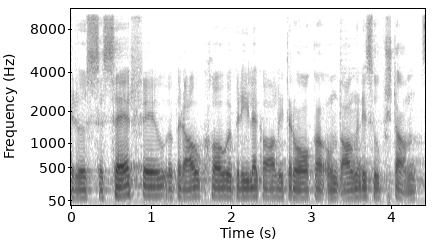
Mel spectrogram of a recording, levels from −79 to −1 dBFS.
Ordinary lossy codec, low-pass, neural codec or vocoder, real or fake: Opus, 64 kbps; 9.9 kHz; none; real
